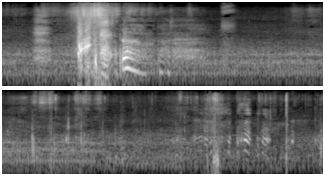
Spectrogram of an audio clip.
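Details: Sneezing fit outdoors in a park on a sunny breezy day, attributed to a cold with a possible mild tree pollen allergy: one loud explosive sneeze with a short follow-up burst, then quieter breathing and outdoor noise.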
